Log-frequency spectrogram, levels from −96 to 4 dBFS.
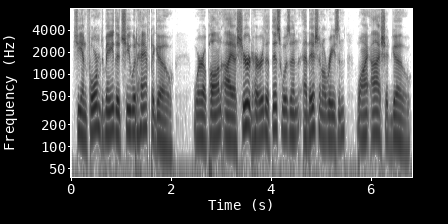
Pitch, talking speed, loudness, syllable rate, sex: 140 Hz, 200 wpm, -18 LUFS, 5.4 syllables/s, male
